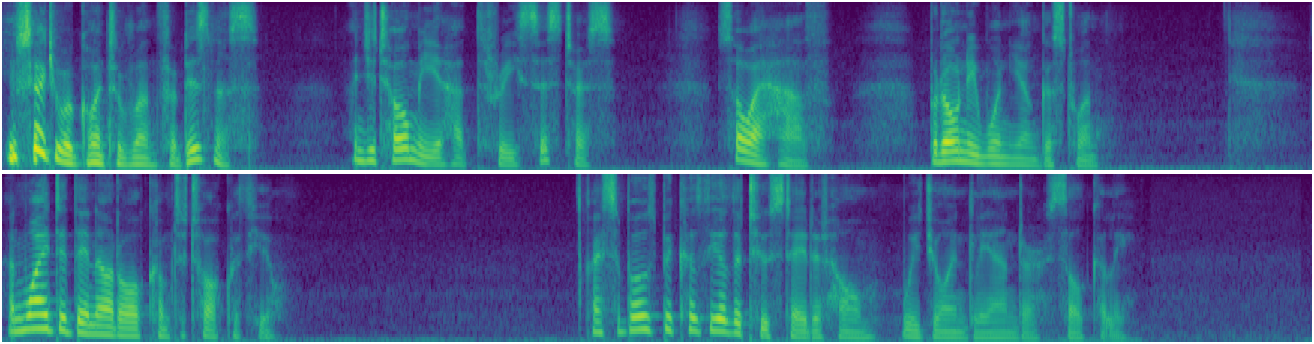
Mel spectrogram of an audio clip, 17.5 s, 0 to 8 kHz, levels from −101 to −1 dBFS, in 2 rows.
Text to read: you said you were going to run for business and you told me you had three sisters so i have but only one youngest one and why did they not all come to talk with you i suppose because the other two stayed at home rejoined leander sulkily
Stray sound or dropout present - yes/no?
no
